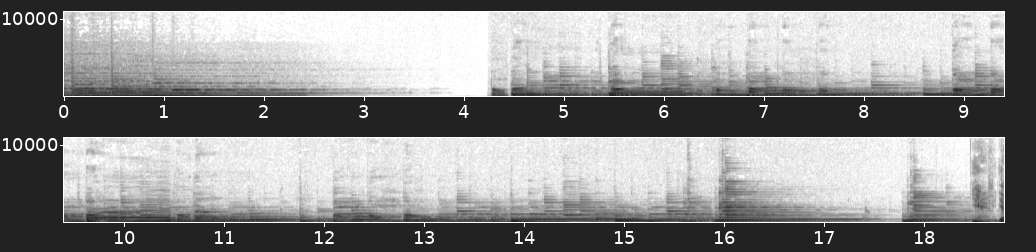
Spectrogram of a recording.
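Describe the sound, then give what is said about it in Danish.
A cheerful, melodic intro theme tune from a children's TV programme plays loud, with a brief silent break near the start before the bouncy instrumental tune resumes without any talking. “når jeg hører den her intromusik fra Bamses billedbog”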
